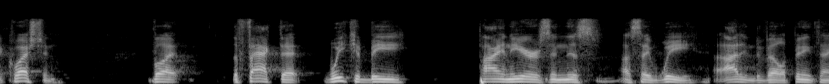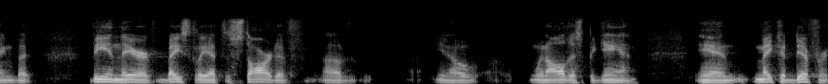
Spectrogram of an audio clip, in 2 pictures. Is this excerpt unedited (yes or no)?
yes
